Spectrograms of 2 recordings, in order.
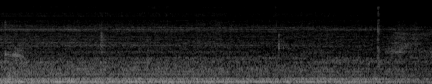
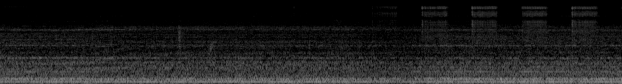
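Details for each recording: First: Burnham Alpine boiler, about 10 years old, with a hard lockout error 25 and no heat; low, steady burner rumble with soft fan hum and no booming or pulsing; normal firing. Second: Burnham Alpine boiler, about 10 years old, in Hard Lockout Error 25 with no heat, Sage controller suspected; steady fan hum and faint rapid igniter ticking, frayed wire noted, but no burner rumble follows; failed ignition, no light-off.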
